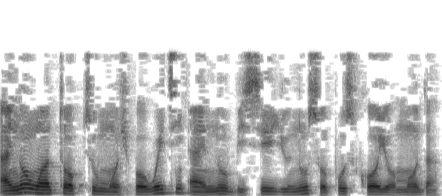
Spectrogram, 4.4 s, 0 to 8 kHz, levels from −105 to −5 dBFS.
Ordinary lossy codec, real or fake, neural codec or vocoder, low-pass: MP3, 24 kbps; real; none; 7.2 kHz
